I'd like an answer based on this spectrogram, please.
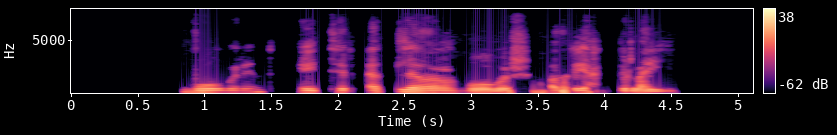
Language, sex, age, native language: Icelandic, female, 30-39, Icelandic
